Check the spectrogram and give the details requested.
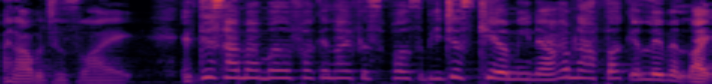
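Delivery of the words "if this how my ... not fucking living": anguished, desperate scream, very high-pitched. Retelling what he screamed to god back then, retelling screaming at god. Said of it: "I was screaming to God".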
